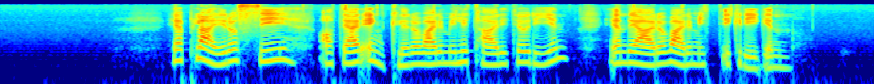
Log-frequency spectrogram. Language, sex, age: Norwegian, female, 54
